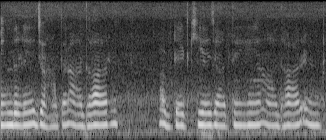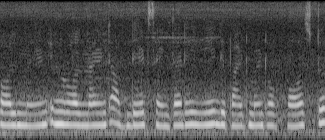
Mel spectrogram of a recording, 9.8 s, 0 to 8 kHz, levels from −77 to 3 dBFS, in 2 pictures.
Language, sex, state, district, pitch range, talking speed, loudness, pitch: Hindi, female, Bihar, Jahanabad, 215-230 Hz, 125 wpm, -17 LUFS, 220 Hz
